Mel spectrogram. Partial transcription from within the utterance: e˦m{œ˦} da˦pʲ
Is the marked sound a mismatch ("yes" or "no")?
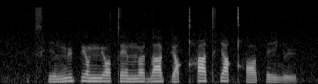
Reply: no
